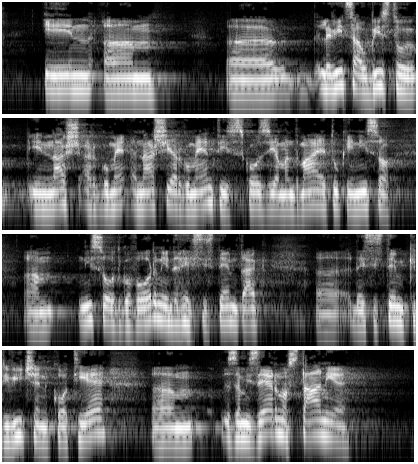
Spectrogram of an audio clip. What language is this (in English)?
Slovenian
